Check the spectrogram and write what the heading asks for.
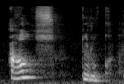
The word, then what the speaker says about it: Ausdruck: Ausdruck. Bir de dikkat edin prefikslerle oluşturulan ve propoz yani edatlarla oluşturan kelimelerde biz Aussprache yani telaffuzu şöyle yaparız. İlk zilbe dediğimiz Ausdruck vurgularak okuruz arkadaşlar.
